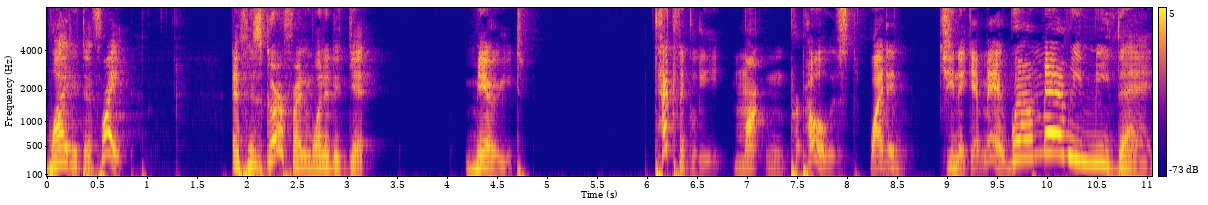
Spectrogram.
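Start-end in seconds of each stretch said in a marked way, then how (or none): 9.6-11.1 high, swooping, drawn-out delivery. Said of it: "that voice that he does".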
